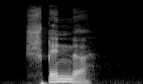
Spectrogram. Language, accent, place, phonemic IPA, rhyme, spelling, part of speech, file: German, Germany, Berlin, /ˈʃpɛndɐ/, -ɛndɐ, Spender, noun, De-Spender.ogg
- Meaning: agent noun of spenden: 1. donor (someone who donates something) 2. dispenser (something that emits, gives, provides something)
